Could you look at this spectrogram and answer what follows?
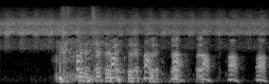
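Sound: cicadas chirping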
